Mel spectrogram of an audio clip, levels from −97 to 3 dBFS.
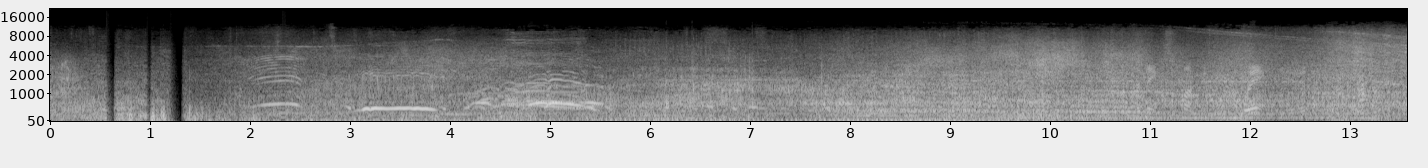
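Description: The trouble here is all in the first two and a half seconds, and it's network loss being papered over by the receiver. There are two bursts of packet loss, at 0.55 to 0.66 s and 1.2 to 1.34 s. Roughly 80 ms and then 120 ms of audio simply never arrived, so the decoder stretches the last sound into a fading buzz or hiss. The second one even drops to silence for about 20 ms before the audio picks up further along. There are also two short concealed packet losses, at 0.95 to 1.03 s and 2.31 to 2.38 s, each about 40 ms. Those come across as quick smears or wobbles where the gap got patched over and blended back in.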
